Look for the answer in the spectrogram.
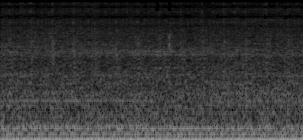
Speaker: All right, we got her running just on a little bit of choke. She's pretty cold. It's been a cold day today.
